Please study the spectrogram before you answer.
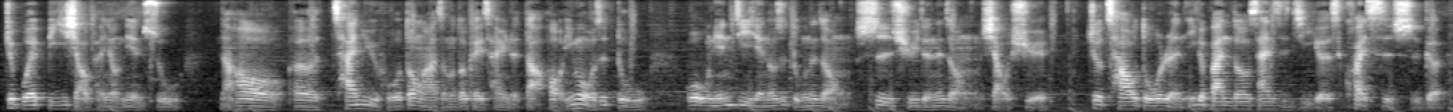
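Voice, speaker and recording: A man's voice: low voice, normal speed. A young man, hosting a podcast and telling a story in a candid, rambling, chatty way. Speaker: podcast host. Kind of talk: casual solo storytelling.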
